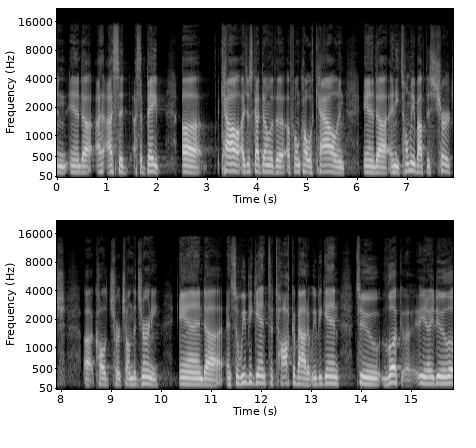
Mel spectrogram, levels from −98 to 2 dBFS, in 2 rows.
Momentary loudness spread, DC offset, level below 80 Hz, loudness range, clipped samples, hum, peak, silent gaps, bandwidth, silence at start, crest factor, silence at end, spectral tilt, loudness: 11 LU; under 0.1%; -80 dBFS; 3 LU; under 0.1%; none; -6 dBFS; none; 14.5 kHz; 0 s; 18 dB; 0 s; -6.5 dB/octave; -23 LUFS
